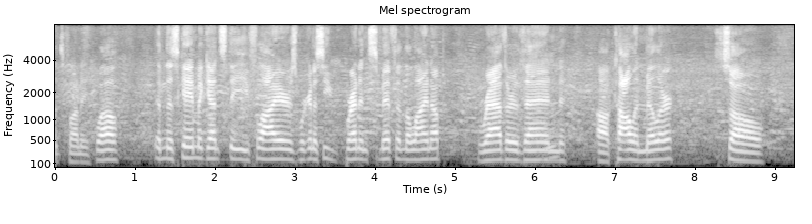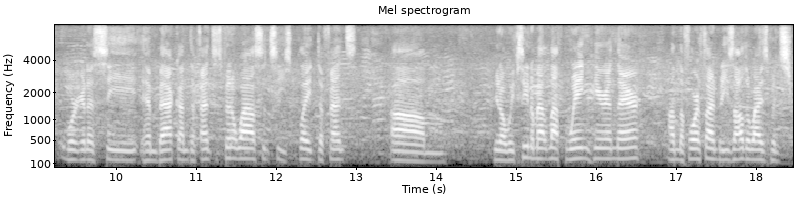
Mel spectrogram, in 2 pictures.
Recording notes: Live from American Whiskey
